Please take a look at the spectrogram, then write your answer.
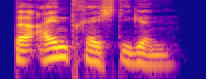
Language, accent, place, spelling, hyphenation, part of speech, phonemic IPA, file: German, Germany, Berlin, beeinträchtigen, be‧ein‧träch‧ti‧gen, verb, /bəˈʔaɪ̯nˌtʁɛçtɪɡn̩/, De-beeinträchtigen.ogg
- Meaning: to impair, to negatively affect (a quality, ability, experience)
